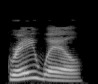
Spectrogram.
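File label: "gray whale", British English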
